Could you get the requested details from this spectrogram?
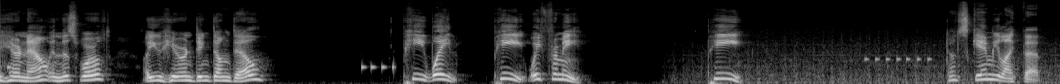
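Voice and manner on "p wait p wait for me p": shouting, at a higher pitch. Voicing a character calling after P, who is leaving: shouting. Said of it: "Why are you shouting?".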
